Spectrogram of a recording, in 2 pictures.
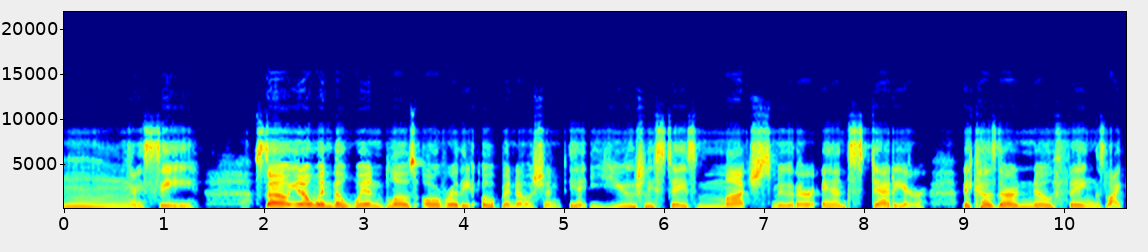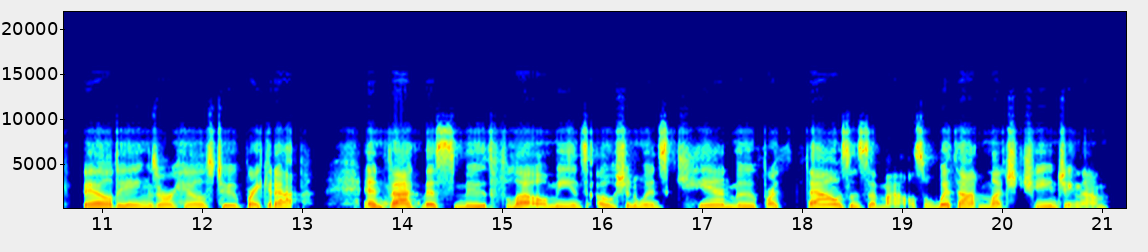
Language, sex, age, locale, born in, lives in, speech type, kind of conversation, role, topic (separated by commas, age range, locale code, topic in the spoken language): English, female, 50-54, en-US, Philippines, United States, read, expert-assistant, expert, What causes wind to blow?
